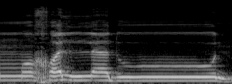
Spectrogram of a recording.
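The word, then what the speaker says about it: مخلدون: এরকম ইয়াতুফু আলাইহিম উইলদানুম মুখাল্লাদুন মুখাল্লা খ মোটা করে মুখাল্লা বলবেন না খল বলবেন মুখাল্লাদুন এভাবে আবার ইয়াতুফু আলাইহিম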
